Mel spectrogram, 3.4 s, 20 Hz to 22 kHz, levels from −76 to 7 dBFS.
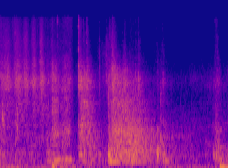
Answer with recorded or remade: recorded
